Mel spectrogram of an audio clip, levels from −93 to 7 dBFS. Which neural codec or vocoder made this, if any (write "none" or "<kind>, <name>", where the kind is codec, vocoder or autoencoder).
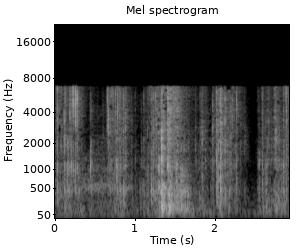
none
